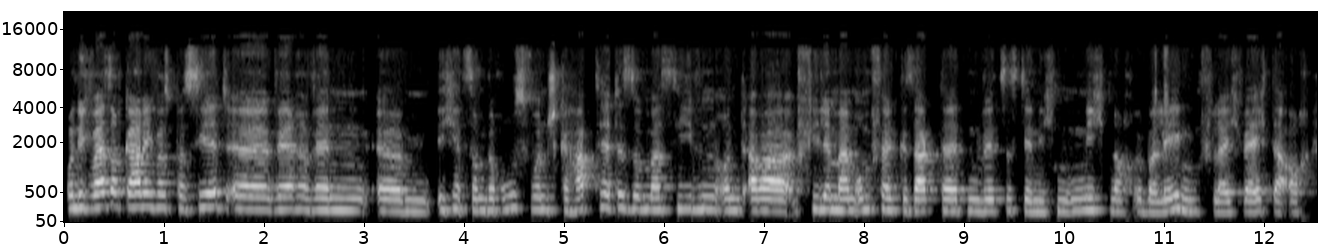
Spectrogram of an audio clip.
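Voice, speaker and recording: Hesitant woman interviewer, mellow voice. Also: mid-range voice, level tone, moderate pace, hardly any pauses, dull audio. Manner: hesitant, many fillers.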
